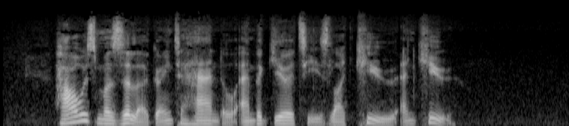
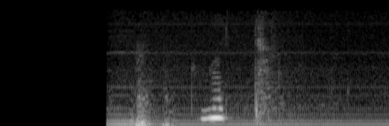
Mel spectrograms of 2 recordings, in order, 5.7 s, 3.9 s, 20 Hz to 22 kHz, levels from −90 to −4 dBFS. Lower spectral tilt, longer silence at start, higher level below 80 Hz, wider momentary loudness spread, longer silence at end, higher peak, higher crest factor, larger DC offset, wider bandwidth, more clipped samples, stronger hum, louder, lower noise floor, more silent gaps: second, -3.5 dB/octave vs -8 dB/octave; second, 0.55 s vs 1.05 s; second, -64 dBFS vs -48 dBFS; second, 8 LU vs 27 LU; first, 1.15 s vs 0 s; first, -8 dBFS vs -14 dBFS; about the same, 24 dB vs 20 dB; neither; about the same, 14.5 kHz vs 14 kHz; neither; second, none vs 50 Hz at -50 dBFS; about the same, -29 LUFS vs -29 LUFS; first, -68 dBFS vs -51 dBFS; neither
